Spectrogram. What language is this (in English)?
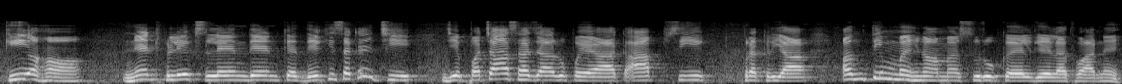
Maithili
